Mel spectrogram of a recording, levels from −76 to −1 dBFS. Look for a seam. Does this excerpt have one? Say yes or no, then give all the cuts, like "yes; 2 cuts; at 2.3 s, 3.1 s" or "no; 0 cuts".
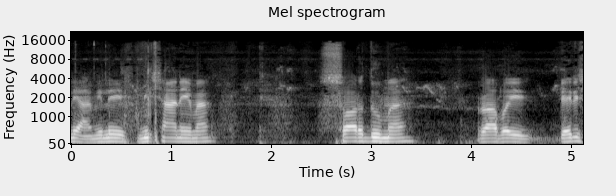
no; 0 cuts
